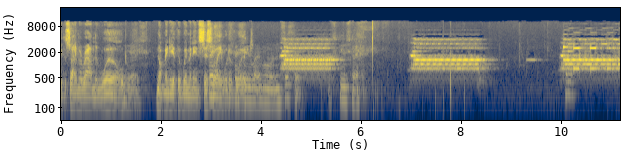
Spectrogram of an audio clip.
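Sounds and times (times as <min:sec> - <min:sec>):
speech: 0:00.0 - 0:06.3
electronic phone ringtone ringing: 0:04.5 - 0:05.6, 0:07.0 - 0:11.1.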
